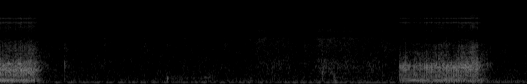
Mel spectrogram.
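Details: A sleeping female Pekingese snores in two deep, rumbling bursts about four seconds apart.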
